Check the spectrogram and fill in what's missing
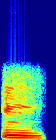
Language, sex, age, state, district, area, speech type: Manipuri, female, 60+, Manipur, Imphal East, rural, conversation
